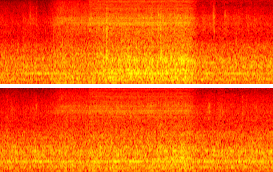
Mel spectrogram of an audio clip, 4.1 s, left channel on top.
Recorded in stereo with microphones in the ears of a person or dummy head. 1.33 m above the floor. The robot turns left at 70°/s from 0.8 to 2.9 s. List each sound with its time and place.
Only background noise.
